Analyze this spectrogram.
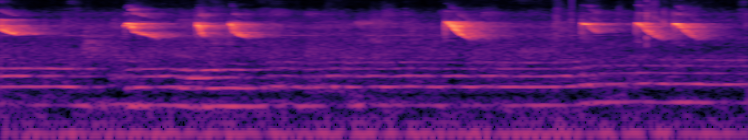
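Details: Javan white-eye singing to lure males: quick high chirps sweeping down, often in pairs, repeated irregularly about once a second over a steady low tonal hum.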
